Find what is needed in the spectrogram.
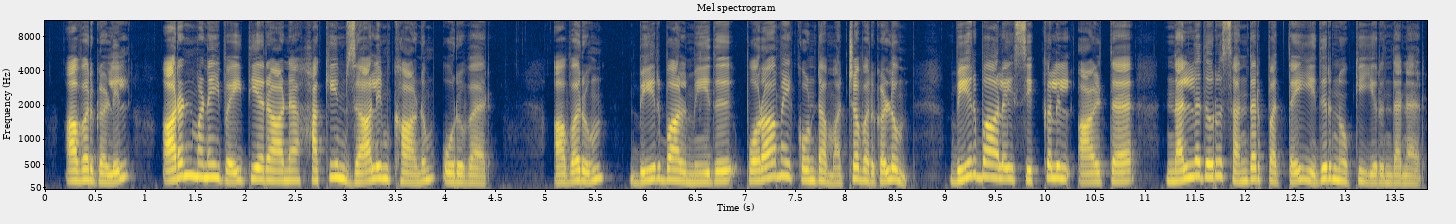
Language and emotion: Tamil, neutral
